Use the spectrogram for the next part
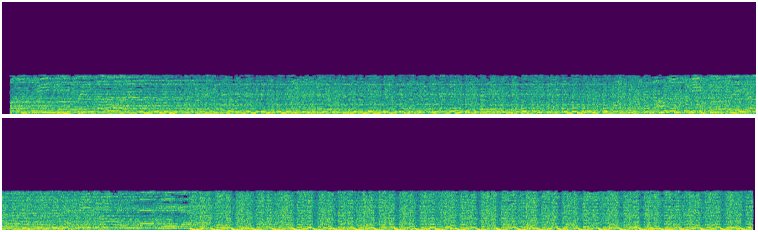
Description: HardTrance Track ID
